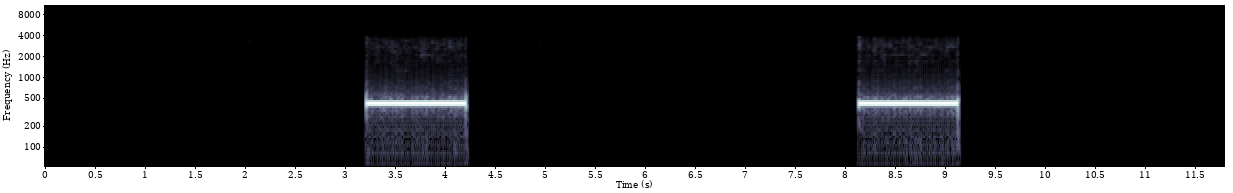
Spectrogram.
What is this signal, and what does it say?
Ringback tone (Europe, 425 Hz).
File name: out- -2001- - - .98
